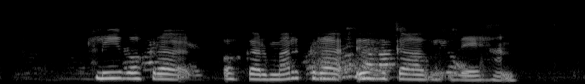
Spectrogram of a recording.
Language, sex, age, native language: Icelandic, female, 10, Icelandic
